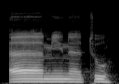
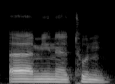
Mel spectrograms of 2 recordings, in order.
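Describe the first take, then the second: First: The word ends on a vowel without n. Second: The word ends with an added n sound. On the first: The speaker calls it right. "Il faut dire aminatu" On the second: The speaker calls it wrong. "on ne pourra jamais dire aminatun"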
